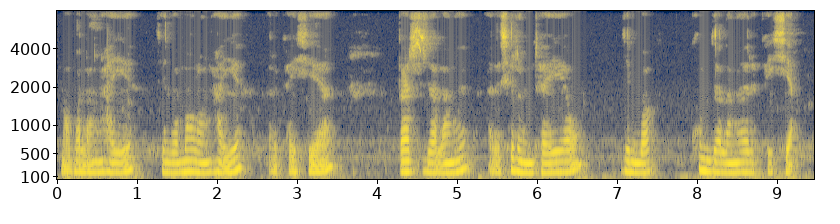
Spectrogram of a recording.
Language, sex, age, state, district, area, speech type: Bodo, female, 18-30, Assam, Kokrajhar, urban, spontaneous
